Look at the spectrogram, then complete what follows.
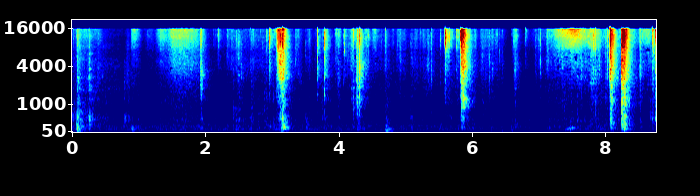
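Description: Packing tape being picked at and peeled off a cardboard box by hand: scattered scratches, taps and short rips on the cardboard, with a longer peeling sound and the loudest rips near the end.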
